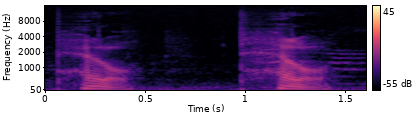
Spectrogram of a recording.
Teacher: for the fast D sound, you don't even need to make contact with the top of your mouth, honestly. You can just kind of raise and lower your tongue very fast in a lot of cases.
